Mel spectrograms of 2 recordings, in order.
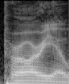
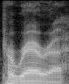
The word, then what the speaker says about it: Pereira: it I agree with him though him and peroria would be the Pereira sorry uh would be the fight everyone wants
